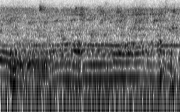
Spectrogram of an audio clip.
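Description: A kitten's long, low, drawn-out yowl, a hostile warning cry at the other kitten. It wavers in pitch and dips briefly twice.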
